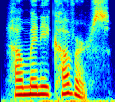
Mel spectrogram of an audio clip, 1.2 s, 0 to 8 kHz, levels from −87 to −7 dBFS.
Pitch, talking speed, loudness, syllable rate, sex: 220 Hz, 155 wpm, -15 LUFS, 5.8 syllables/s, female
